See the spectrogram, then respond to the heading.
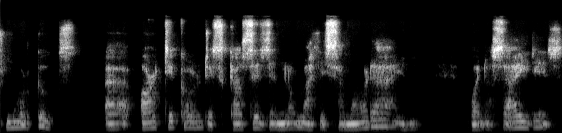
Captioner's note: speaking foreign language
